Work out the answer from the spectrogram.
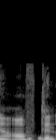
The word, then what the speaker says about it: often: ওকে, এইটা নিয়ে আমরা পরে কথা বলছি, আহামরি অতটা ইম্পর্টেন্ট না, বাট দুইটাই correct pronunciation, অফটেন অফেন, what ever you want to সে।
